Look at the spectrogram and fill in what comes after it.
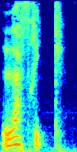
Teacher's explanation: Final E, it's only the K at the end that you will hear.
